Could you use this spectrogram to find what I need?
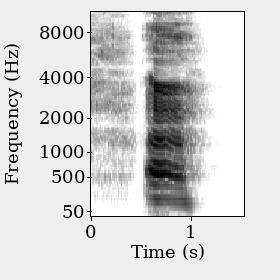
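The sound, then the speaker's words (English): A single drawn-out voiced yawn, about half a second long, swelling quickly and then fading away, clear and fairly loud with no talk over it. “I'm full of yawns tonight. I apologize.”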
